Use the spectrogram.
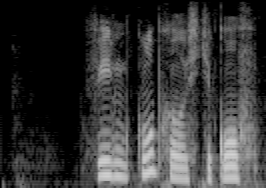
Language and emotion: Russian, neutral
